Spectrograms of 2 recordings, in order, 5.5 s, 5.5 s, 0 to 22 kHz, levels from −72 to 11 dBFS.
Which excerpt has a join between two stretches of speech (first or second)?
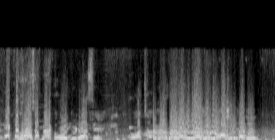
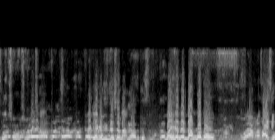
first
